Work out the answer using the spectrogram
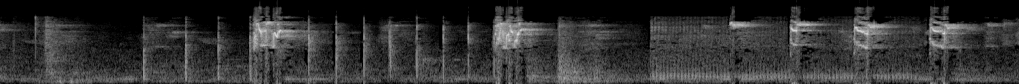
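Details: Lovebird calling used to prompt young lovebirds to respond. Soft ticks and taps give way to increasingly frequent harsh squawks, which come about every half second to second in the final seconds.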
